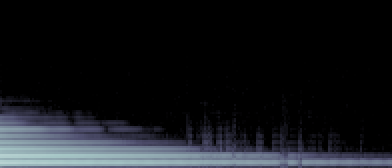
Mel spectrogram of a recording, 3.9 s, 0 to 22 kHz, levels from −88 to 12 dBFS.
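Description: Repeated packet loss (robotic sound) runs from 1.87 s to 3.65 s. Over that stretch packets kept going missing or arriving too late, and each hole was patched by extending the last stretch of sound before the next gap arrived. In all, about 0.74 s was filled in this way, 41% of the span, with the longest single gap 71 ms. The sound turns choppy, stuttering with small pieces missing.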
